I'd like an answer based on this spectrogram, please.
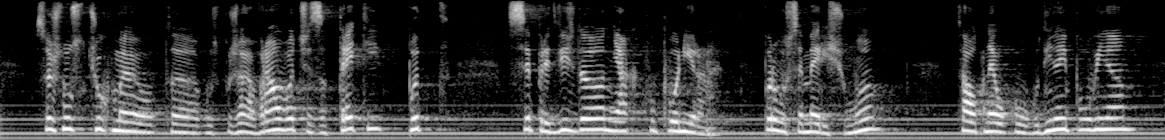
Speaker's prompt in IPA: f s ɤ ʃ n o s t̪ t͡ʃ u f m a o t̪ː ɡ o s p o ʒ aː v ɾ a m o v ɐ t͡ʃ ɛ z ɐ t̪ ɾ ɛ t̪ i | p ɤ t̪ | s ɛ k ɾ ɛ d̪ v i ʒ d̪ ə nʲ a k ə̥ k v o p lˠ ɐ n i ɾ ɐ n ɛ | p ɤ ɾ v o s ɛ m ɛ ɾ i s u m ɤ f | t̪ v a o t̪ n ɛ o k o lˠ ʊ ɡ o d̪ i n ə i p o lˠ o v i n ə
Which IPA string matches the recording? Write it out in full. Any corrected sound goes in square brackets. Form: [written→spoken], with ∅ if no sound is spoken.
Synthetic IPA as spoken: f s ɤ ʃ n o s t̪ t͡ʃ u [f→x] m [a→ɛ] o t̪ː ɡ o s p o ʒ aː v ɾ a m o v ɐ t͡ʃ ɛ z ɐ t̪ ɾ ɛ t̪ i | p ɤ t̪ | s ɛ [k→p] ɾ ɛ d̪ v i ʒ d̪ ə nʲ a k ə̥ k v o p lˠ ɐ n i ɾ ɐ n ɛ | p ɤ ɾ v o s ɛ m ɛ ɾ i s u m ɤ [f→∅] | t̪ v a o t̪ n ɛ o k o lˠ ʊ ɡ o d̪ i n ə i p o lˠ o v i n ə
